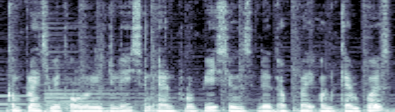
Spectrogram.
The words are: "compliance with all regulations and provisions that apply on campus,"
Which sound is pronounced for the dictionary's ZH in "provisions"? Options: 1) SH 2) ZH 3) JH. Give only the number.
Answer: 1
